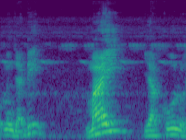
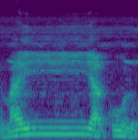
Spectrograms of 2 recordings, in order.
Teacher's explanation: Contohnya man yakulu menjadi mai yakulu, si nunnya masuk ke iya. Nanti juga ada ukurannya berapa, enggak asal-asal dibacanya mai yakulu enggak, tapi harus ada 2 ketukan, mai yakulu gitu. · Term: idgham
